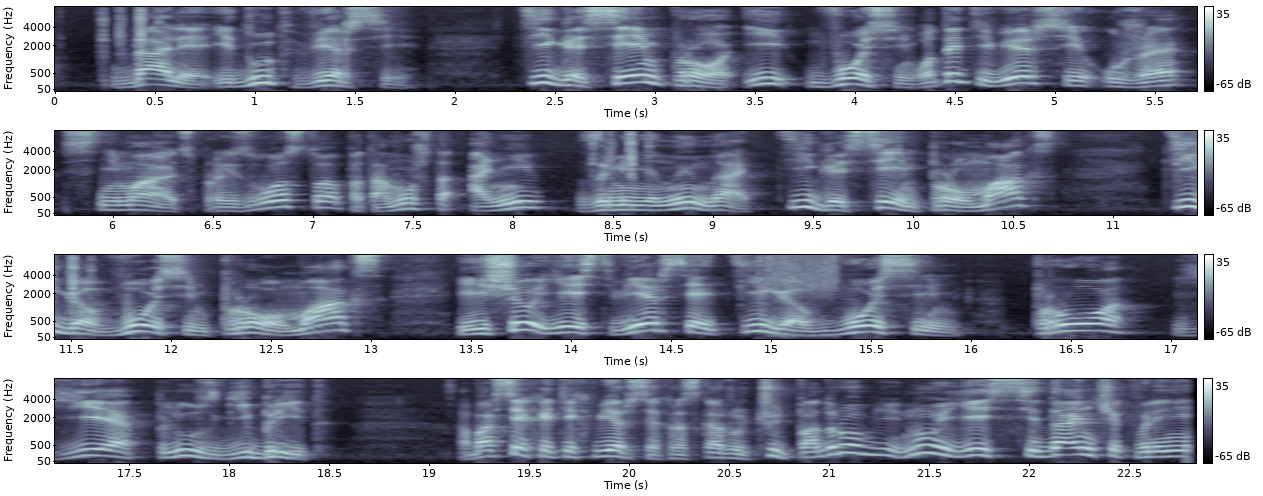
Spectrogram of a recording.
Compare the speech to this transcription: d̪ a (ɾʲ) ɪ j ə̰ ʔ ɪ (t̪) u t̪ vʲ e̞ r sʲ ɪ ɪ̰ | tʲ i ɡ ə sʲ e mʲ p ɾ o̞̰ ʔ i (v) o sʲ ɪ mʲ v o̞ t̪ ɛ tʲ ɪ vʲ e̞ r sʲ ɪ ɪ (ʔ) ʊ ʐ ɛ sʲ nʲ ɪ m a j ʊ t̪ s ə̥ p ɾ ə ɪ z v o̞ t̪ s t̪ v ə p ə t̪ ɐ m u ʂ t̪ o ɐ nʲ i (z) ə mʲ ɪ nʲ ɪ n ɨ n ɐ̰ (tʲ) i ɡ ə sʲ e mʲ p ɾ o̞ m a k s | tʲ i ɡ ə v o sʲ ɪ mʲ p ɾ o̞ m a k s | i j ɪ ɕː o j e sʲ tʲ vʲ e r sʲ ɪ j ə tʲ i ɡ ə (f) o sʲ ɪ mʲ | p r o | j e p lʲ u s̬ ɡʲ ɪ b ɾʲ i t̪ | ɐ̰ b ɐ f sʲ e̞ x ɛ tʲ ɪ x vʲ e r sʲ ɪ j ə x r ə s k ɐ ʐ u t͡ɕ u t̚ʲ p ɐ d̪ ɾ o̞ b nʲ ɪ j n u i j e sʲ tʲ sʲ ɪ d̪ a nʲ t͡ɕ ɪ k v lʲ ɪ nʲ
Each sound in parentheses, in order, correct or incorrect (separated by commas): incorrect, incorrect, correct, correct, correct, correct, incorrect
